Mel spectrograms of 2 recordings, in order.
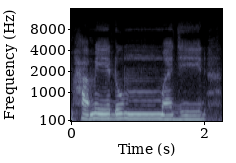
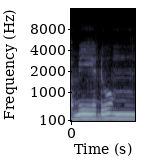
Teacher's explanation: Ya, ini idgham. Tanwin menghadapi mim. Hamidum Majid. Ditahan agak lama ya. Hamidum. Yaitu 2 sampai 3 harakat.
